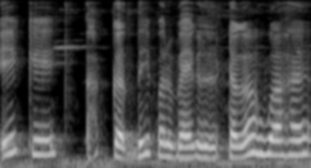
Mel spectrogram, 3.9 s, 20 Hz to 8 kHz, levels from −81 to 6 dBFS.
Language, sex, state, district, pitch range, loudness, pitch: Hindi, female, Chhattisgarh, Kabirdham, 215-275 Hz, -16 LUFS, 255 Hz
